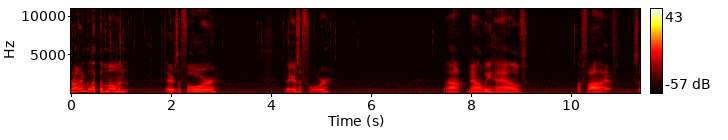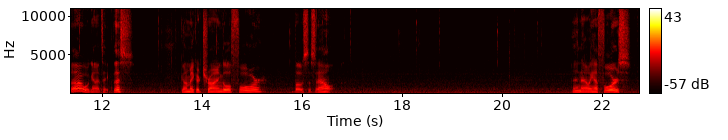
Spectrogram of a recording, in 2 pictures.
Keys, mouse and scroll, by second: 0.2 right click, 0.7 right click, 1.2 ctrl+right click, 1.9 f, 2.0 right click, 2.4-3.0 scroll up 3, 3.0 right click, 3.8 ctrl+right click, 5.0 f, 5.2 right click, 5.7 ctrl+right click, 7.2 right click, 7.6-8.8 middle drag, 8.8-10.0 scroll up 3, 10.0-13.5 drag, 13.5-14.7 middle drag, 14.7-16.1 drag, 16.1-16.6 right drag, 17.0-18.3 drag, 18.3 right click, 18.8-20.3 drag, 20.3 middle click, 20.8 ctrl+right click, 21.4 f, 21.5 right click, 22.5 ctrl+right click.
